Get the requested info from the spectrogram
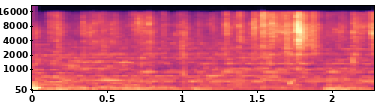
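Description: Quiet background music with a light crinkling of a foil booster pack wrapper being gripped and twisted, the pack resisting being torn open.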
